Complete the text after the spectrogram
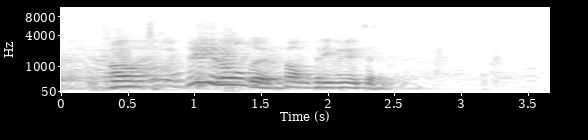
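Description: A man announces loudly through a loudspeaker in a large echoing hall.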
